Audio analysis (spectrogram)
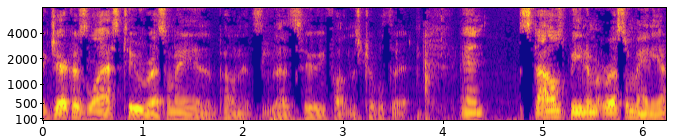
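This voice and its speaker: A man speaks at a fairly low pitch and fairly quick pace with lively intonation and big swings in loudness. Noticeable background noise runs underneath. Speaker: wrestling podcast co-host. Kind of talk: casual chat. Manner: soft-spoken.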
